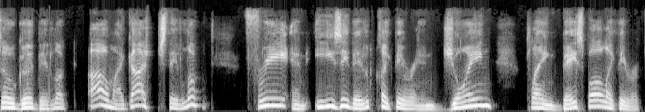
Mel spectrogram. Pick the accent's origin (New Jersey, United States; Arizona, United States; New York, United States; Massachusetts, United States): New Jersey, United States; also born or lived in Philadelphia; I was born in Philadelphia. I was raised in South Jersey.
